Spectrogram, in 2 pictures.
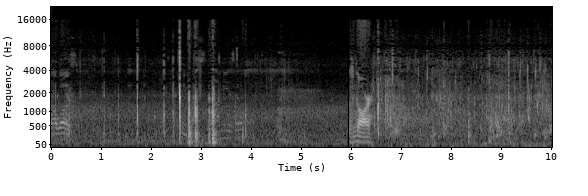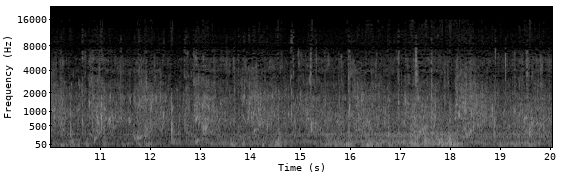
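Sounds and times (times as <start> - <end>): clicks and knocks from boat: 0.5 - 4.1, 6.4 - 20.0
water lapping against kayak: 6.0 - 20.0.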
